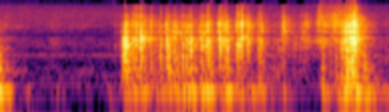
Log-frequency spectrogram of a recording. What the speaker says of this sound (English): I'm just going to do a very quick shuffle.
